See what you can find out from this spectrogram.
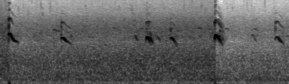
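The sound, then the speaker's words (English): A black-bellied plover calls at its Arctic tundra nesting ground: six short, high, faint notes spaced irregularly over a steady background hiss. “Most migrate to the Arctic in summer, where many nest on the tundra, along rushing streams or on rocky mountainsides, like this black-bellied plover.”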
